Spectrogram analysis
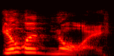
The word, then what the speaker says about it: Illinois: The gentleman over there is from the great state of Illinois. The S is silent.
